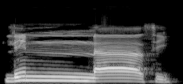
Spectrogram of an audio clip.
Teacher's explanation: نون مشدد میں غنہ ہے، ساتھ میں الف ہے، یہ الف مدہ ہے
